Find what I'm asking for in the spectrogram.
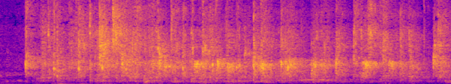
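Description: An audience at a classroom session on differentiated learning breaks into applause, a dense burst of many hands clapping that starts abruptly and carries on steadily at close range, with a voice faintly under it.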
